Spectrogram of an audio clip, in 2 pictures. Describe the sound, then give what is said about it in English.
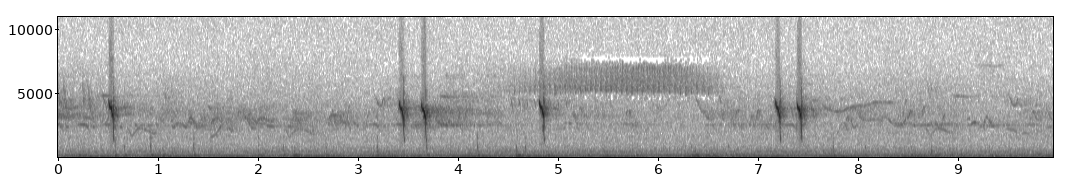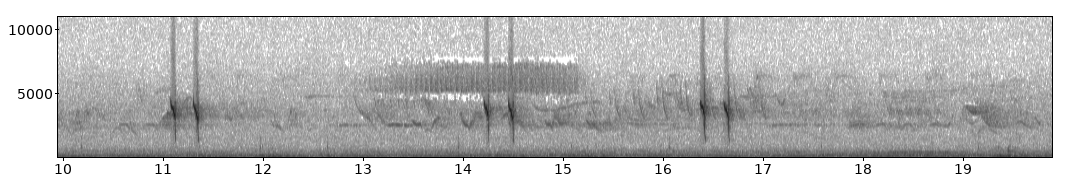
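Short, sharp bird calls ring out in pairs and singles, about a dozen in all, spaced irregularly over a soft steady hum, with a faint high chattering now and then between them. “Start recording bird 4-3.”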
